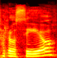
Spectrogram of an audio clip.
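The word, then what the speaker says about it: Rocío: No, Rocio, would that be pronounced Rocio Lopez? I would say in Spanish, Rocio.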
